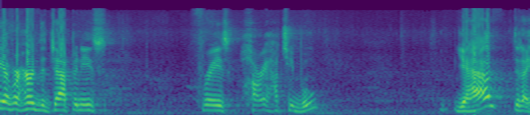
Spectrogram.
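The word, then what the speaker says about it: hara hachi bu: control has anybody ever heard the Japanese phrase harachi Buu you have did I say it right do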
